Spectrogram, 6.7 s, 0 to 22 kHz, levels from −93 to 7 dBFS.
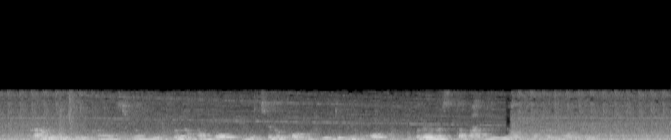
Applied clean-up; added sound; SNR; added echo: none; Engine; 6 dB; reverberation time 0.7 s.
